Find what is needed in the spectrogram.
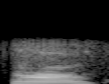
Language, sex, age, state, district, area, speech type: Bengali, male, 18-30, West Bengal, Uttar Dinajpur, urban, conversation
